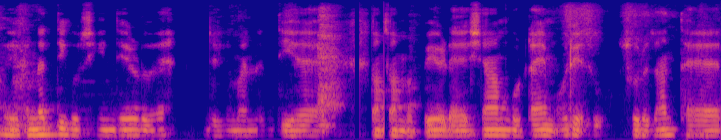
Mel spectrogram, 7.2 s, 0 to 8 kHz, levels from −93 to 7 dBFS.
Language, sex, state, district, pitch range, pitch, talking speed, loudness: Rajasthani, male, Rajasthan, Nagaur, 105-115 Hz, 110 Hz, 160 wpm, -31 LUFS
